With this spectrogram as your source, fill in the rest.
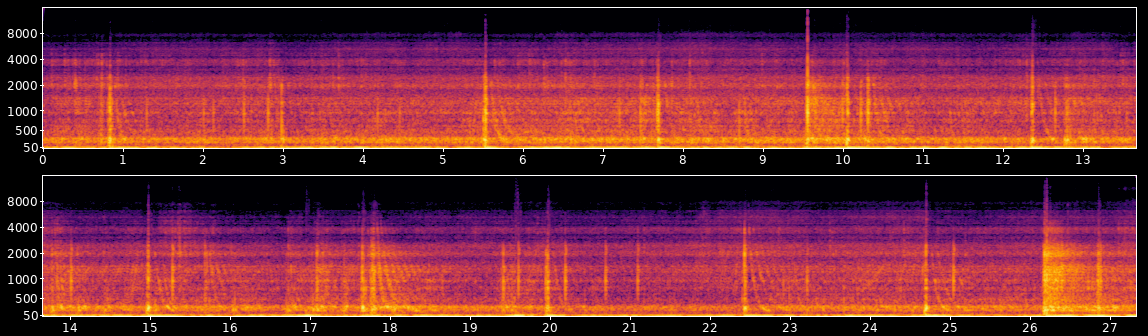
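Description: Trolley poles clack and rattle over the overhead wires.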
